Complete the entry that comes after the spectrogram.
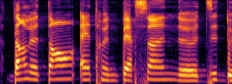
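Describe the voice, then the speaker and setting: The voice has a dark, mellow tone and fairly even intonation in a strong Quebec accent. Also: woman. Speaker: entrepreneur, panelist. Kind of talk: panel talk.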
